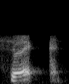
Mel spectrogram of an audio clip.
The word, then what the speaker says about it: Sikh: about it yes um it's spelled SI i k sick and sick means you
